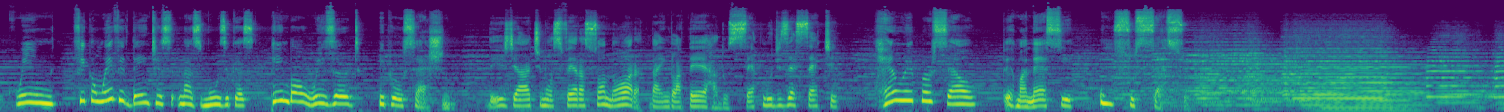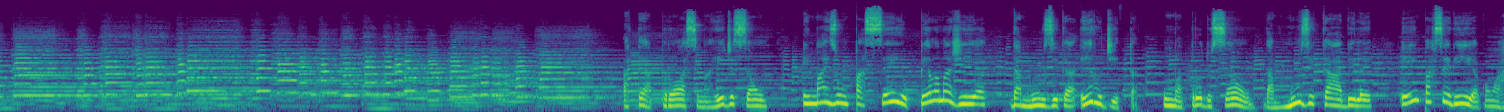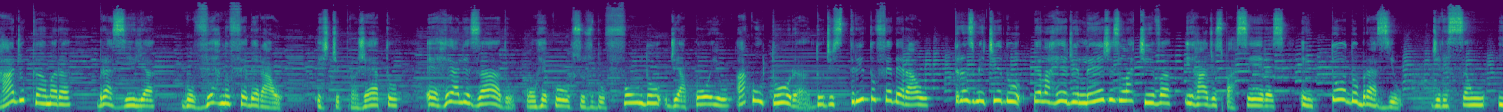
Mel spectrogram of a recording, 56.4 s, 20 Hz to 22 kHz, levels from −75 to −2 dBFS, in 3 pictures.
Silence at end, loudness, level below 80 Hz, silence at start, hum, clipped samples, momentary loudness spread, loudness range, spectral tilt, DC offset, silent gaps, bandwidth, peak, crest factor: 0 s; -15 LUFS; -50 dBFS; 0 s; none; under 0.1%; 9 LU; 6 LU; -4 dB/octave; under 0.1%; none; 19 kHz; 0 dBFS; 14 dB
